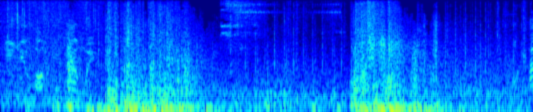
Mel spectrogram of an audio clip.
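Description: Explosions rumble in the distance.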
